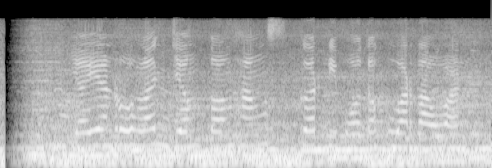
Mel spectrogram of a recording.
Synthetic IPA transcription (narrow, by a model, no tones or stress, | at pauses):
jajanrohland͡ʒaŋt̪ɔŋɦaŋskərdipɔt̪ɔkuwart̪awan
